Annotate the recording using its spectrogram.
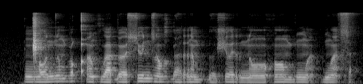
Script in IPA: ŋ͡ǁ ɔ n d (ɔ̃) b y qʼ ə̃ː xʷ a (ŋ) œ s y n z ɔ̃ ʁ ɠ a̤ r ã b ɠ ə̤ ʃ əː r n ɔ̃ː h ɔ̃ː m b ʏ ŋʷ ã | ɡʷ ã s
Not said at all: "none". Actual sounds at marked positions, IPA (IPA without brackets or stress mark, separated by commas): ɔ̃, ɠ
